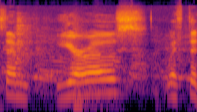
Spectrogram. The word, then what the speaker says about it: gyros: yeah fun fact well Americans pronounce gyros as gyros with the G but you're actually supposed to pronounce them euros with the G silence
